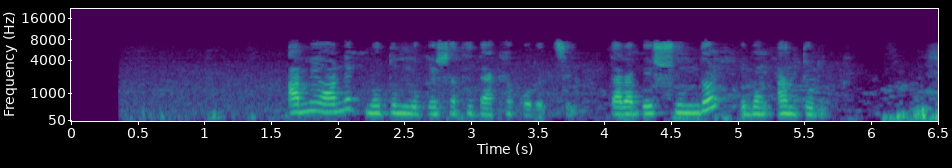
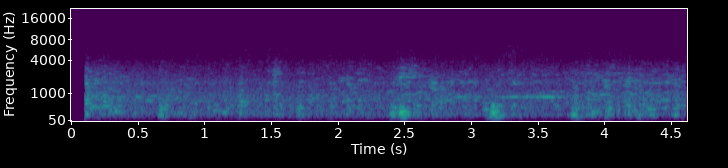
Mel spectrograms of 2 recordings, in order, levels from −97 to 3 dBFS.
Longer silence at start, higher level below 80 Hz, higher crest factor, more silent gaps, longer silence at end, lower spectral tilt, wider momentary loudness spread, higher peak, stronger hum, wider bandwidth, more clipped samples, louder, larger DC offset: first, 0.65 s vs 0.1 s; first, -64 dBFS vs under -90 dBFS; about the same, 20 dB vs 24 dB; neither; about the same, 0 s vs 0 s; about the same, -4.5 dB/octave vs -5 dB/octave; about the same, 13 LU vs 11 LU; first, -14 dBFS vs -30 dBFS; neither; first, 8 kHz vs 7 kHz; neither; first, -33 LUFS vs -54 LUFS; neither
